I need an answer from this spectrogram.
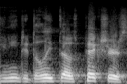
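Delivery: irate man's voice, high and heated. Retelling how a man demanded the cousin delete phone pictures: imitating a man yelling. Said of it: "he's yelling at her to delete the pictures".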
